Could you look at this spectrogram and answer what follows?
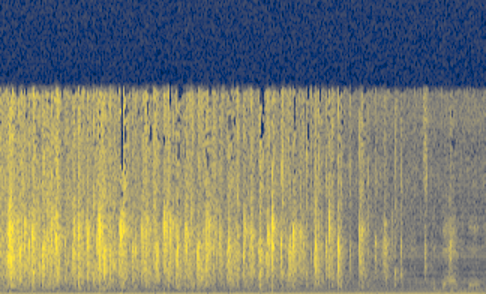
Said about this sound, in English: And I'm going to invite Pastor Bob at this time. If you would give him a round of applause, please, that would encourage him. That would encourage him.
